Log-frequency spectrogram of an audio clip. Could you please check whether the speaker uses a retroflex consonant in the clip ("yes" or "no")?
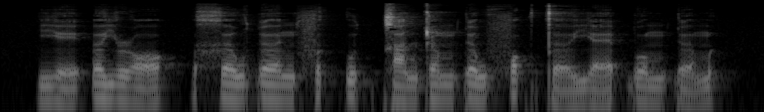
yes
